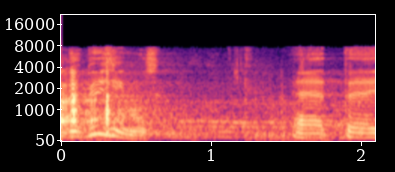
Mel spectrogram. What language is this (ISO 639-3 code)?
est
